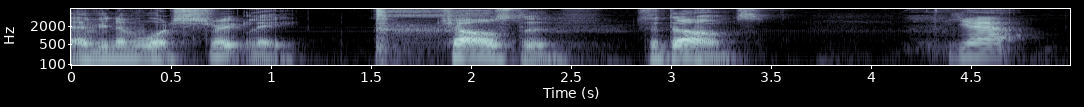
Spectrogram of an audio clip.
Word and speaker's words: Charleston: said by the way you pronounce the cha like chicken not like Charlotte being a Fulham supporter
